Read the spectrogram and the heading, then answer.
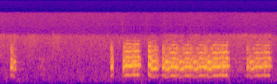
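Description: A chicken clucks loudly: a brief squawk, a pause, then a run of harsh, drawn-out clucking calls with short gaps between them. No one speaks.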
